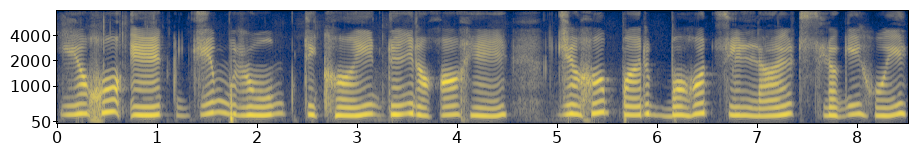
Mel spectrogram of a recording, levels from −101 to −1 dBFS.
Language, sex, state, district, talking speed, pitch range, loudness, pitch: Hindi, female, Himachal Pradesh, Shimla, 105 wpm, 220-255 Hz, -14 LUFS, 235 Hz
